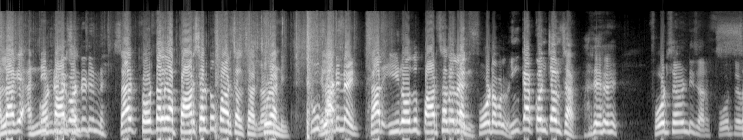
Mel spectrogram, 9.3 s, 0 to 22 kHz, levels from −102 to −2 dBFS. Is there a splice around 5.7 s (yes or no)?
yes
